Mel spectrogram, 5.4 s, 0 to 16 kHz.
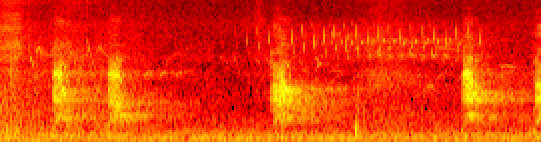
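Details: Dogs barking on a cold March morning, March 8: distant, irregular barks, two close together, then single barks spaced about two seconds apart, with faint rhythmic clicking and low background rumble.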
